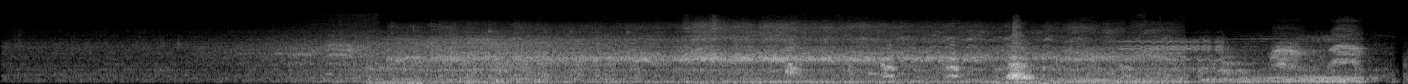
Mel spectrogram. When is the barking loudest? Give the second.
10 s.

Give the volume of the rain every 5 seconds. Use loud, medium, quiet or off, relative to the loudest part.
loud, loud, off.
